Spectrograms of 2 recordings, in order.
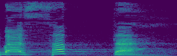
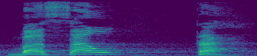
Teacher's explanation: Tidak basatta tapi basauta. Sifat itbaq yang dimiliki oleh huruf to masih tetap ada. Sehingga ketika mengucapkan to bertemu dengan ta, terdengar suara yang menebal.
